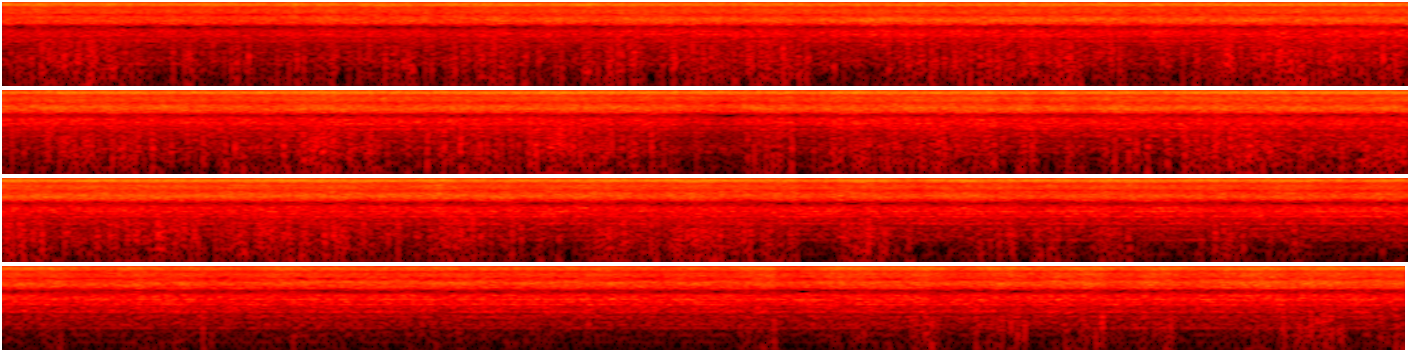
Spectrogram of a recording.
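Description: Slurry blaster running continuously: a loud, even hiss of compressed air, water and abrasive from the blast nozzle stripping paint off concrete, with an engine running steadily underneath.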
